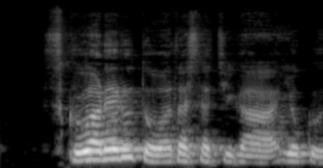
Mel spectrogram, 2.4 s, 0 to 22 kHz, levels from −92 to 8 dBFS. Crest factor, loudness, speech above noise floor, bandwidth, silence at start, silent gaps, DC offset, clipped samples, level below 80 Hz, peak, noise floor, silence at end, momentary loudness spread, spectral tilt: 16 dB; -16 LUFS; 35 dB; 10 kHz; 0.55 s; none; under 0.1%; under 0.1%; -84 dBFS; 0 dBFS; -52 dBFS; 0 s; 16 LU; -8 dB/octave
